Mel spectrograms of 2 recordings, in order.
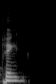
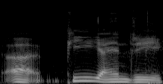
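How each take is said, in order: First: It is said as one word, ping. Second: It is spelled out as three letters. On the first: "I say ping" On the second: "I just kind of default to the actual letters"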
